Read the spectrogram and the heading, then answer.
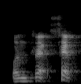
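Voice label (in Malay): "kontrasepsi", Malay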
